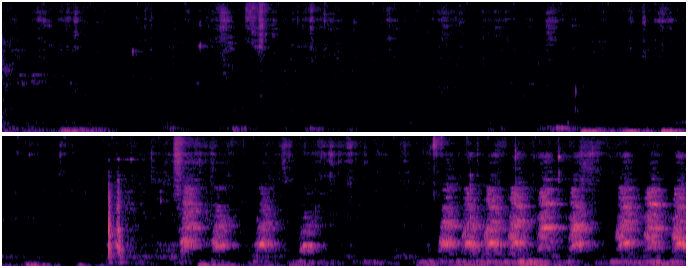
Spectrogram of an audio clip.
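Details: Dolly, a fluffy corgi, barking downstairs indoors, apparently over something she wants, probably a sock. Quiet, muffled room at first, then sharp barks break out after ten seconds and come in a quick repeated series near the end.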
